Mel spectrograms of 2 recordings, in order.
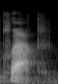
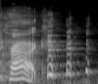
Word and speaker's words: craic: We are talking about, it is spelled C-R-A-I-C, craic. It's pronounced crack. It's an Irish word.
